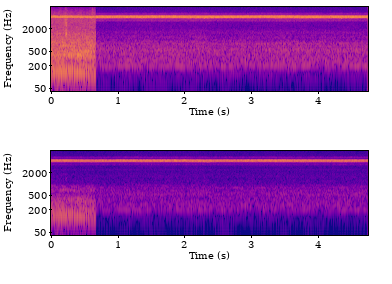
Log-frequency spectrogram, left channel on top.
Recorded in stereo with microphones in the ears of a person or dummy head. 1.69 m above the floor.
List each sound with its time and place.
0.0 s an insect: 25° left (ahead or behind), 0.9 m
